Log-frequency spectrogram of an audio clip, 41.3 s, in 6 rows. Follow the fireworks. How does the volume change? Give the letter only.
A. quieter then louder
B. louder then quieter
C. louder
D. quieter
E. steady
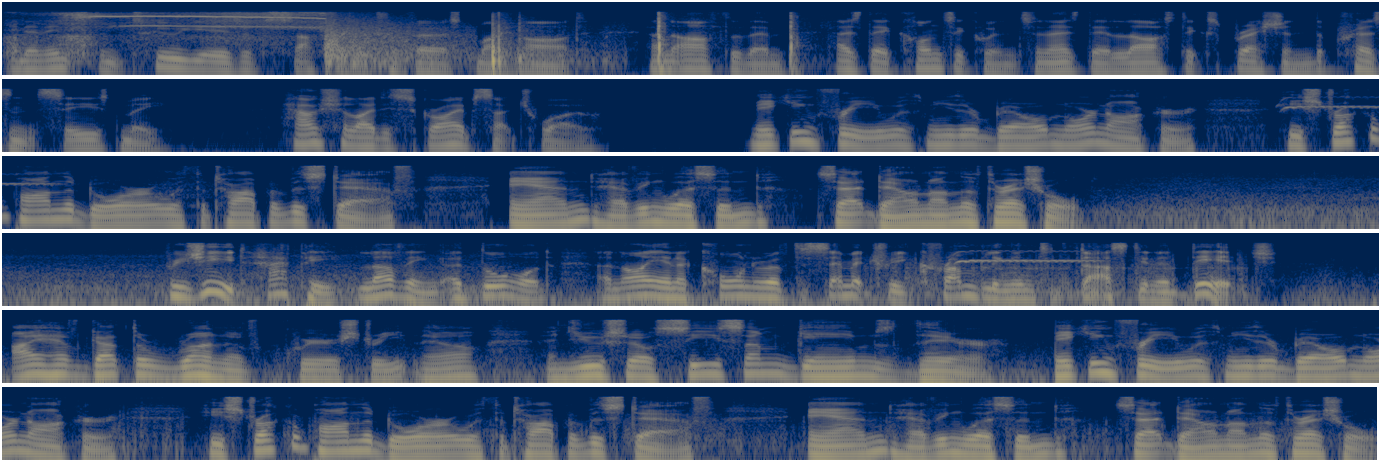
A.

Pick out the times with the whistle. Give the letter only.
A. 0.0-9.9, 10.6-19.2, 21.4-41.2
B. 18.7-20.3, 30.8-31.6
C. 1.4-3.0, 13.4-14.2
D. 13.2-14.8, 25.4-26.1
D.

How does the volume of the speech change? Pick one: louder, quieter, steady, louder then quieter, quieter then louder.
louder.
